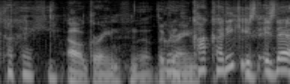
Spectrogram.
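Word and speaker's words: kākāriki: Kakariki?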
